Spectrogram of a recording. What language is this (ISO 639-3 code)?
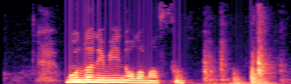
tur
